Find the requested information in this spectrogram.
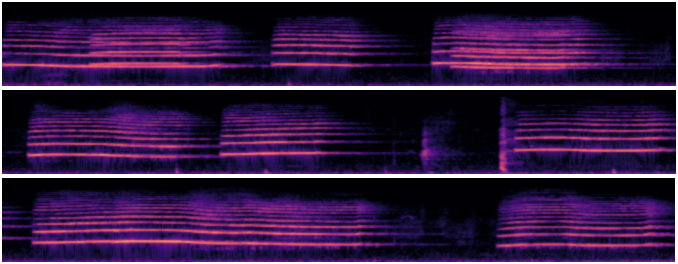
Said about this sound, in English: but here is the magnificent Indri wailing.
